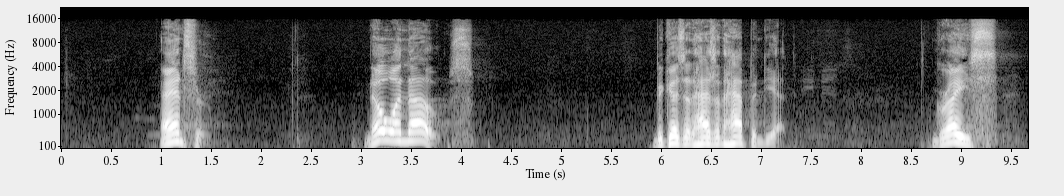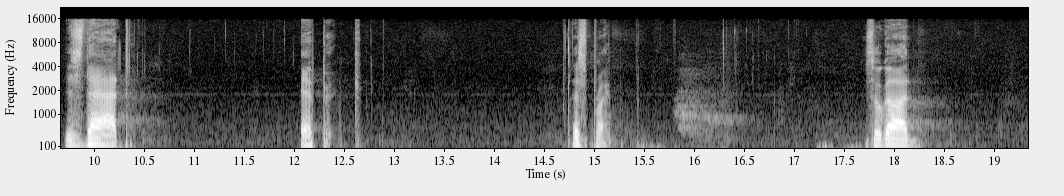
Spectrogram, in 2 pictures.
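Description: A middle-aged man speaks with animation through a microphone, pausing often.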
